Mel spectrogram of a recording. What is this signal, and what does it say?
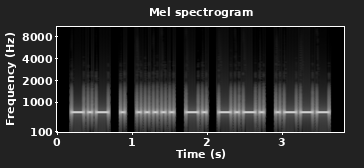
Morse code, heard as a keyed tone, about 22 wpm, 700 Hz. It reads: KE5NCJ
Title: USA Call Signs Repeated 3x 22wpm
